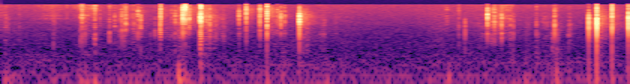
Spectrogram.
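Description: A hand-sized, pale yellow, pliable wax sheet is squeezed, folded and crinkled by fingertips and long nails. It makes bright, dry crackles and sharp tearing-like snaps in uneven clusters over a soft, faint hiss. The loudest pops come near the end.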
